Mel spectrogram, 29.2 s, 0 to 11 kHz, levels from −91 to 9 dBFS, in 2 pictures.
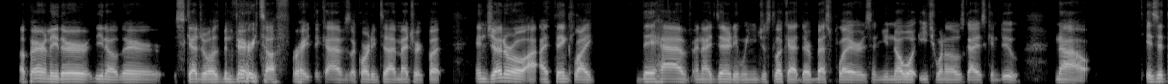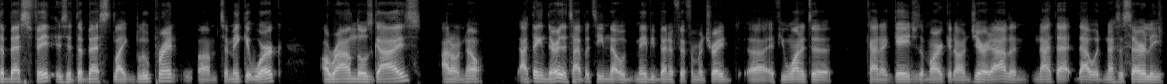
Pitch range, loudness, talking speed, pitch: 100-110 Hz, -27 LUFS, 210 wpm, 105 Hz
